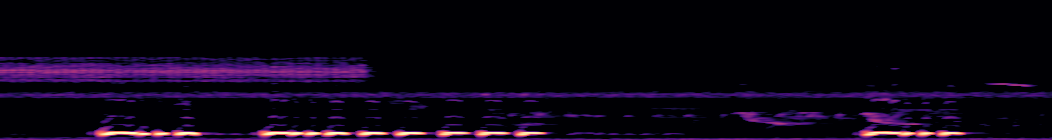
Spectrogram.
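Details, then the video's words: Medium-voice (suara sedang) zebra dove cooing in three bursts of rapid rolling notes: a short phrase, a longer run of about eight notes, then a brief closing phrase, with a steady faint background hum. "Merbuk suara sedang"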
